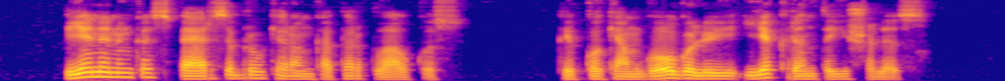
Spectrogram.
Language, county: Lithuanian, Kaunas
